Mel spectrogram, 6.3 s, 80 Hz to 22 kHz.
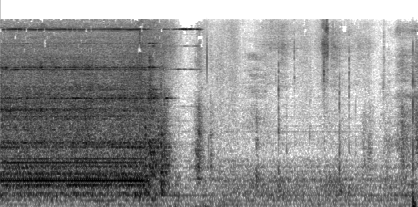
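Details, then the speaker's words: Lathe turning tungsten carbide with a CBN insert, 0.03 mm/rev feed, about 0.05 mm depth of cut, first cut: an even, clean singing tone for about two seconds, then quiet as the cut ends; a smooth, stable finishing cut. "first cut finish doesn't look too shabby the sound cuts through this the the cut sounds really nice it's really impressive"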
